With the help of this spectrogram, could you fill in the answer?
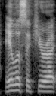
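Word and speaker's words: Aayla Secura: Coming at number 8, Ayla Secura. This is the one that I mispronounced for the longest time. I used to call her Alia, and people used to get so mad. But Ayla Secura is I'm a Gundy with a better leadership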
